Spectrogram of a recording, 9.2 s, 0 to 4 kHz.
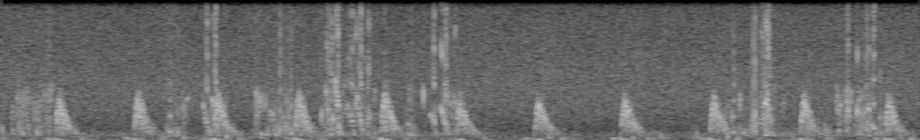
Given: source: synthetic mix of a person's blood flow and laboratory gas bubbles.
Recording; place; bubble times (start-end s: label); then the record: Doppler ultrasound of blood flow; subclavian vein
0.00-0.07 s: bubbles
0.10-0.65 s: bubbles
1.64-1.89 s: bubbles
2.00-2.28 s: bubbles
2.50-3.08 s: bubbles
3.17-3.91 s: bubbles
4.03-4.62 s: bubbles
7.21-7.86 s: bubbles
8.09-8.92 s: bubbles
From the record:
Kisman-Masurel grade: 332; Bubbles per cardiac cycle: rolling drumbeat, 9 or more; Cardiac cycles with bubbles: 50 to 99%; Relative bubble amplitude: moderate (0.250 to 0.450); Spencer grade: 3 (all of the cardiac periods contain showers or single bubble signals, but not dominating or overriding the cardiac motion signals); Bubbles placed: anywhere in the cardiac cycle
